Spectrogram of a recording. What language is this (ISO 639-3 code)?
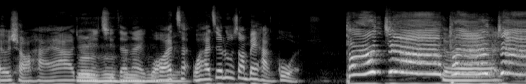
zho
